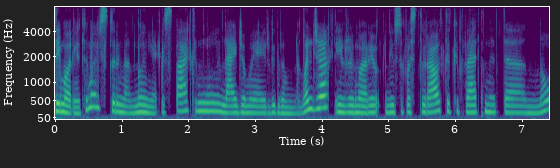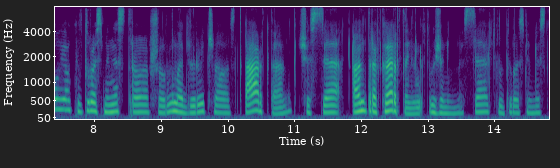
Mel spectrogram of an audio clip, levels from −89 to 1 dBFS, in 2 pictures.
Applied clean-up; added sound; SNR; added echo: neural diffusion model UNIVERSE++.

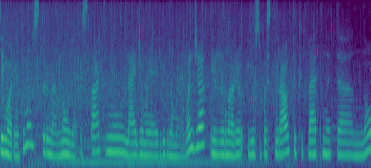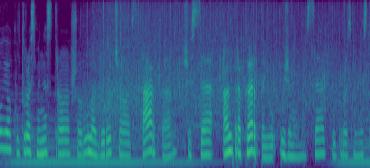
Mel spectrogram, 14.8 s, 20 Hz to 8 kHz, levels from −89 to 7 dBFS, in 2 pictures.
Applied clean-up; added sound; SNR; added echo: none; Bowed string instrument + Applause / Crowd; 14 dB; none.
